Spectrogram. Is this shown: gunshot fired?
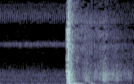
yes

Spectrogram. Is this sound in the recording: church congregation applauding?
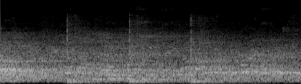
no

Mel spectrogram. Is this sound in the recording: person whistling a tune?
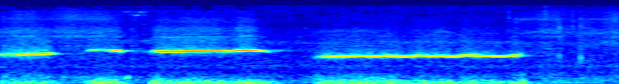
yes

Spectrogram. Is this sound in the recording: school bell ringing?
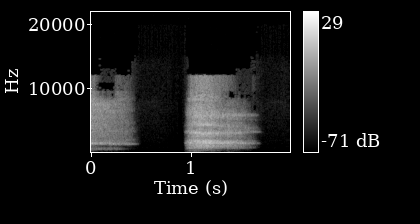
no

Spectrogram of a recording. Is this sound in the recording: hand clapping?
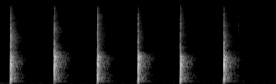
yes

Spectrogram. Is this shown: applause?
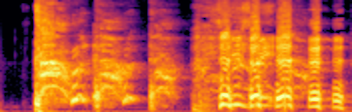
no

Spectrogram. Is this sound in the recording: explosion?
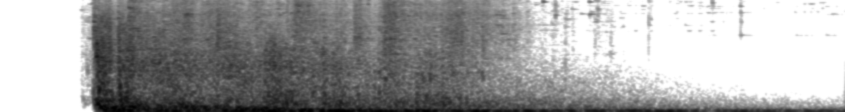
yes

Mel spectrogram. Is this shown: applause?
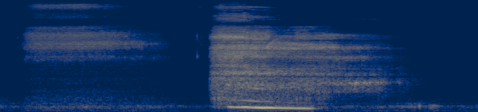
no

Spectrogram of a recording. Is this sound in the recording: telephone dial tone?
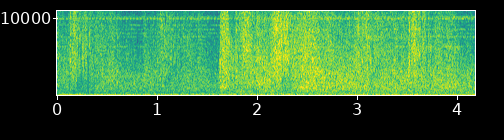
no

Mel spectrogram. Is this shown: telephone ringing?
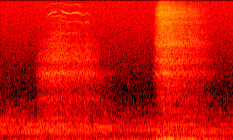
no

